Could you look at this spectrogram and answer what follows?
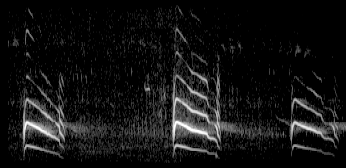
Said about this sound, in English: But I think for them, feeling in this rather sort of nature depleted local area, the one bird which just really reminded me that the wild is there is the cry of the buzzard.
